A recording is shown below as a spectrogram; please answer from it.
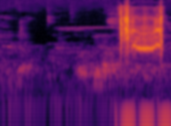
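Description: Smartphone camera shutter sound, one short sharp burst about a second and a half in, as a posed group photo is taken. Faint chatter before it.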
